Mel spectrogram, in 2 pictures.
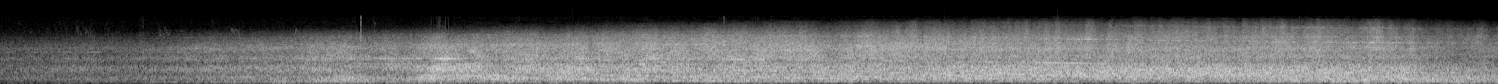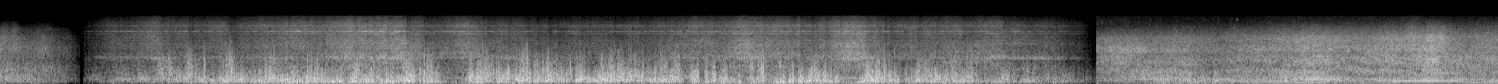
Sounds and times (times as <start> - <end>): Fixed-wing aircraft, airplane: 0.0 - 29.9.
